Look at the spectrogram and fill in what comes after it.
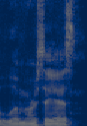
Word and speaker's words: La Marseillaise: I believe it's La Marseillaise. – That's close enough.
